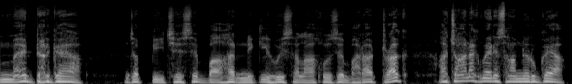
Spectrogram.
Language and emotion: Urdu, fearful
